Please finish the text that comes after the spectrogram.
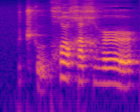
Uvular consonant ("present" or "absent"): present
